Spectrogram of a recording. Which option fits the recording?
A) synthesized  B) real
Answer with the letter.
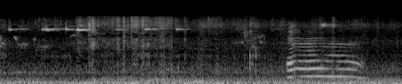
A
